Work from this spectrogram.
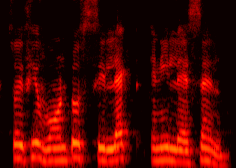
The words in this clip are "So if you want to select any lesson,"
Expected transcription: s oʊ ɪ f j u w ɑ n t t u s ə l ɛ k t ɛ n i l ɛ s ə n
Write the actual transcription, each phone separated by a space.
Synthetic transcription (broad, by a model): s oʊ ɪ f j u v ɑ n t t u s ə l ɛ k t ɛ n i l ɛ s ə n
